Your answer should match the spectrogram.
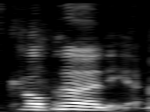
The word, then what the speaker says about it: Calpurnia: It's not whatever I said it was. Calperina. It's Calpurnia.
